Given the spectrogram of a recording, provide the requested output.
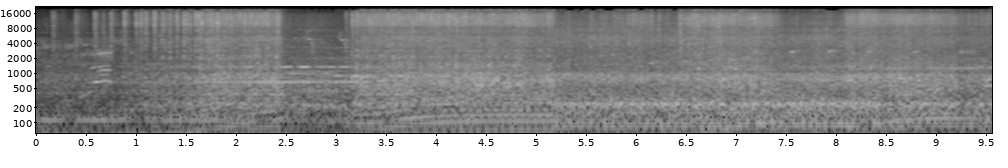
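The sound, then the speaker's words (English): C-47 Skytrain propeller planes carrying the 101st Airborne take off from Greenham Common at 10-second intervals at night: a loud, steady roar of heavy piston engines with a low throbbing hum, droning continuously without pause. “Kay Summersby said he'd tears in his eyes as he watched the planes take off at 10 second intervals.”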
